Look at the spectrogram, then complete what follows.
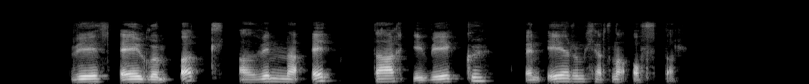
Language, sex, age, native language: Icelandic, male, 18-19, Icelandic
